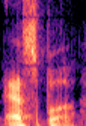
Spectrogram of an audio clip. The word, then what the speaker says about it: ESPA: There's also exciting things going on at ESPA.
